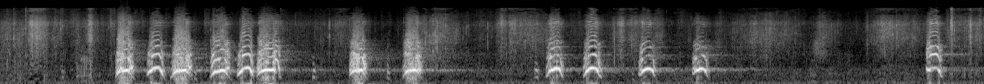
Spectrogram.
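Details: Beagle Harrier in a ploughed field giving loud, yelping barks with a ringing, tonal quality. They come in quick bursts of two to four, with pauses between groups, and the last one sounds after a longer gap.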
